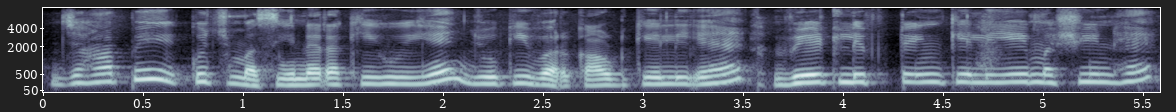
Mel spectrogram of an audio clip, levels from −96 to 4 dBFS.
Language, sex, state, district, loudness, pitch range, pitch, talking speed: Hindi, female, Bihar, Jamui, -17 LUFS, 195-255 Hz, 235 Hz, 215 wpm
